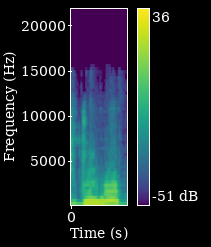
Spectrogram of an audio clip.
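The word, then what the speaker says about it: VOAT: the skinny on vote that's v-o-a-t that's not the November vote it's voet and it stands for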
